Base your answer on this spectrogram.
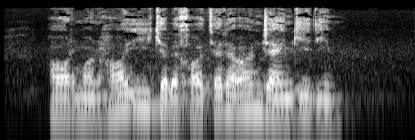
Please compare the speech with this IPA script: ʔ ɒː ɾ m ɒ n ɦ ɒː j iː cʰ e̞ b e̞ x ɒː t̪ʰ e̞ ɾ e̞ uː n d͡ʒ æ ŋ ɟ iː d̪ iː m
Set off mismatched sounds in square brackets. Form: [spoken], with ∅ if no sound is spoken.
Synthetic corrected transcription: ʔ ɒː ɾ m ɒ n ɦ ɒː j iː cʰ e̞ b e̞ x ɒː t̪ʰ e̞ ɾ e̞ [ɒː] n d͡ʒ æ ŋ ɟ iː d̪ iː m

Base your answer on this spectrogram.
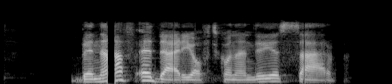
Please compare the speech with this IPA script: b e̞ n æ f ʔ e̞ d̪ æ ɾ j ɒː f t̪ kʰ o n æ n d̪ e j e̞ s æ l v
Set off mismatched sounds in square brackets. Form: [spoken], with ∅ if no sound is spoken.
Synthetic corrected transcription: b e̞ n æ f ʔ e̞ d̪ æ ɾ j ɒː f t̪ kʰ o n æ n d̪ e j e̞ s æ [ɾ] v

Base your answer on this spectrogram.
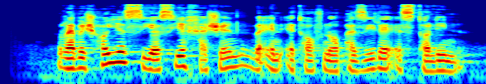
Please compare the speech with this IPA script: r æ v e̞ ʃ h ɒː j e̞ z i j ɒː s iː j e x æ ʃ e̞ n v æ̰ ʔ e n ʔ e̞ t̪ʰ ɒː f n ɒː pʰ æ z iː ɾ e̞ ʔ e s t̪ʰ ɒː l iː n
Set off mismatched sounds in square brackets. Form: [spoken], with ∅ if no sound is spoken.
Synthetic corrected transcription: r æ v e̞ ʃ h ɒː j e̞ [s] i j ɒː s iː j e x æ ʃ e̞ n v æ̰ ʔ e n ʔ e̞ t̪ʰ ɒː f n ɒː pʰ æ z iː ɾ e̞ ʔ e s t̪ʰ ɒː l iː n

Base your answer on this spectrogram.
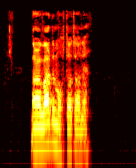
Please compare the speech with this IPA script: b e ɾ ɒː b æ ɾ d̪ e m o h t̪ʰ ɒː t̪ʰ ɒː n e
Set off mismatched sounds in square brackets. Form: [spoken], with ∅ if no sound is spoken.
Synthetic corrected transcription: b [æ] ɾ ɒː [v] æ ɾ d̪ e m o h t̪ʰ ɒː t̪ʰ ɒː n e

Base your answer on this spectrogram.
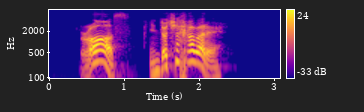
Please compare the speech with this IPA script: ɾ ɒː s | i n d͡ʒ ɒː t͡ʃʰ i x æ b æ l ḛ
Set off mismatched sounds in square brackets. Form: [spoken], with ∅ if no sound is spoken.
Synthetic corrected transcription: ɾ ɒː s | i n d͡ʒ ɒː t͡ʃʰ [e] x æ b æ [ɾ] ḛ

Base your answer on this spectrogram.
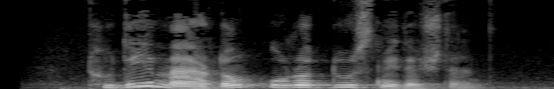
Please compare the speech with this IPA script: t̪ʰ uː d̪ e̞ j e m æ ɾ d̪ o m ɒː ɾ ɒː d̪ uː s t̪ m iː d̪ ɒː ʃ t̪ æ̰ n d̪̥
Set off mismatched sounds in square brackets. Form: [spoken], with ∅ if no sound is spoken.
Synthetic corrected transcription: t̪ʰ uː d̪ e̞ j e m æ ɾ d̪ o m [uː] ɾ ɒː d̪ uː s t̪ m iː d̪ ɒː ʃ t̪ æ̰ n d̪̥

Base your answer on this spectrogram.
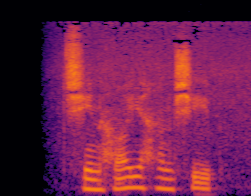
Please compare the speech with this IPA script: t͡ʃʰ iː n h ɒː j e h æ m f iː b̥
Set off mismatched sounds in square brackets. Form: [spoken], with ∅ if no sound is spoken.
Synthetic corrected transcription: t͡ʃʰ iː n h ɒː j e h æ m [ʃ] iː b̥

